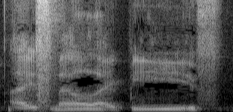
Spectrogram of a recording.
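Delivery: slow, low, put-on voice; lightly mimicked meme voice; vine quote impression. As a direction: drag out beef like the vine. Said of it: "I love that vine".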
